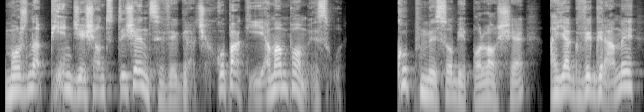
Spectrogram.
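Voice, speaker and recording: A man voicing an excitable teenage schoolboy in an audiobook, talking with eager, breathless excitement. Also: mid-range voice, moderate pace, breathy edge, voice pushed up. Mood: excited. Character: excitable teenage schoolboy dreaming of lottery winnings.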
